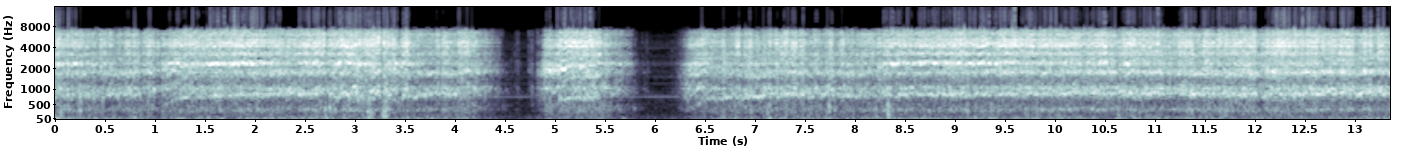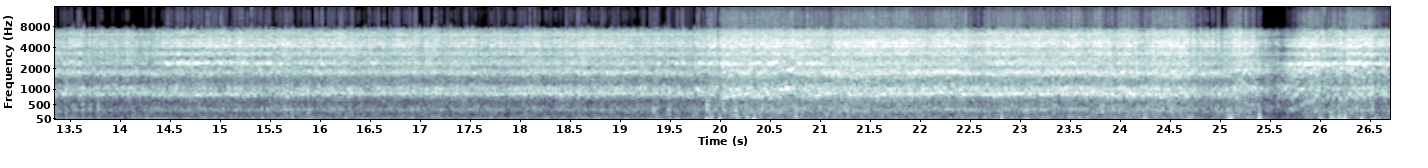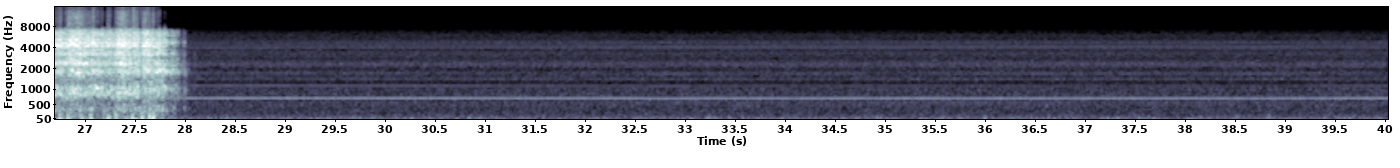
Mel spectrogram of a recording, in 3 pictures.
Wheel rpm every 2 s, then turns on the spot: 190, 220, 80, 150, 220, 230, 230, 220, 230, 230, 220, 230, 170, 170, 10, 0, 0, 0, 0, 0.
none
